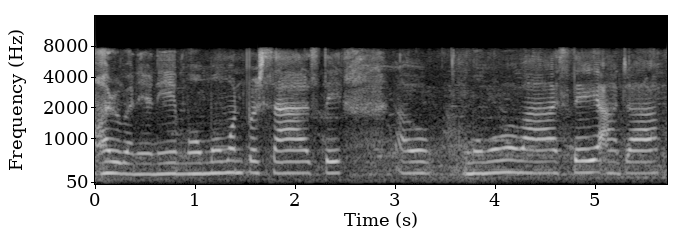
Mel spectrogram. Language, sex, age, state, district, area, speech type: Nepali, female, 18-30, West Bengal, Alipurduar, urban, spontaneous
